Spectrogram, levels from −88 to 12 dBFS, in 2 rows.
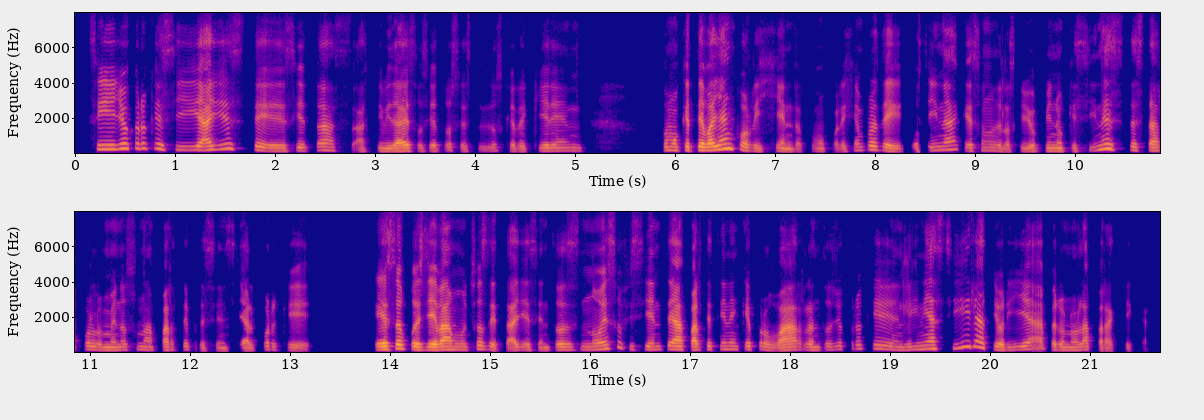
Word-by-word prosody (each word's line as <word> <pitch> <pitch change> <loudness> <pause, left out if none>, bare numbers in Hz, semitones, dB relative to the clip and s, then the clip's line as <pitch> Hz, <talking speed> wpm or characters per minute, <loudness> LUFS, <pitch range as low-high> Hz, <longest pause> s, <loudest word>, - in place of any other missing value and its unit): Sí, 245 0 +1
yo 280 +2 +3
creo 290 0 -4
que 270 -4 -2
sí, 205 -1 -6
hay 210 +4 +6
este, 205 - -2
ciertas 175 +4 -6
actividades 150 +2 +1
o - - -10
ciertos 155 +4 -9
estudios 160 +3 -16
que 155 - -9
requieren 160 +3 -7 0.8
como 190 0 -3
que 190 - +2
te 190 - +7
vayan 225 +9 +9
corrigiendo, 150 - -4
como 145 -2 -12
por - - -18
ejemplo 185 +9 -5
el 210 - -1
de 145 -5 +1
cocina, 200 - -5
que 160 - -8
es 160 0 -5
uno 170 -1 -11
de 155 - -5
los 125 -2 -10
que 145 - -13
yo - - -2
opino 150 0 -4
que 145 - -12
sí 150 +6 -17
necesita 265 -3 +1
estar 175 -2 -2
por 180 0 -5
lo 160 -3 -4
menos 155 +2 -5
una 165 -2 -7
parte 155 +3 -5
presencial 135 0 -9
porque 160 -7 -9 0.6
eso 180 +6 +7
pues 170 -4 +4
lleva 165 +1 +10
muchos 165 +4 -5
detalles, 150 -3 -3
entonces 160 +3 -4
no 170 +3 -3
es 210 +2 +1
suficiente. 175 - -4
Aparte, 170 0 +5
tienen 185 0 -9
que 180 0 -4
probarla. 160 -1 +2
Entonces, 165 +3 -10
yo 180 - -26
creo 215 +3 -14
que 210 -4 -6
en 155 - -9
línea 190 +6 -2
sí 245 +9 -5
la 310 -3 +2
teoría, 165 - -2
pero 155 -1 -3
no 150 0 -5
la 170 0 -3
práctica. 130 -4 -11
170 Hz, 195 wpm, -22 LUFS, 155-195 Hz, 0.8 s, lleva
